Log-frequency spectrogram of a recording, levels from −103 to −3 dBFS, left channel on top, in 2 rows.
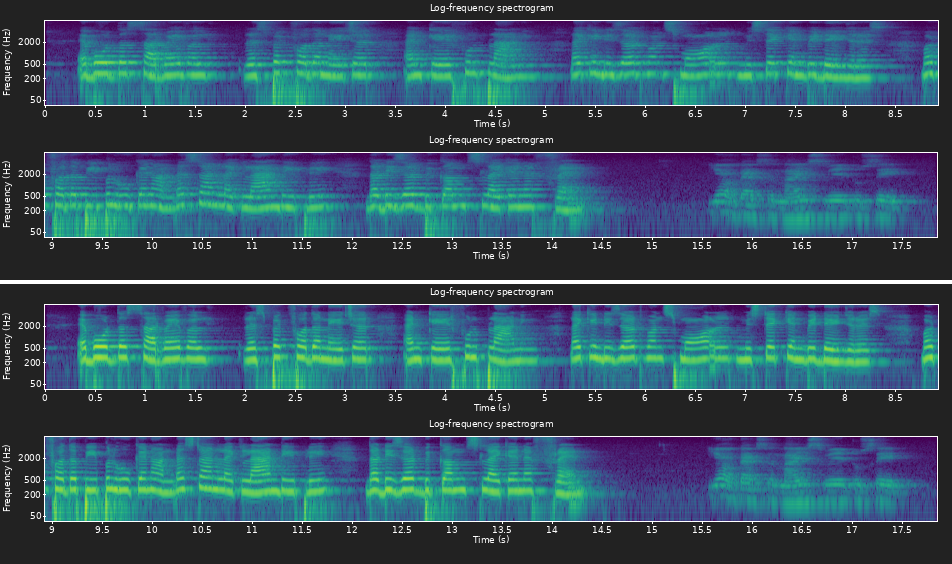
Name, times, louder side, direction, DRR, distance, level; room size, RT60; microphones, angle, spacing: voice 1, 0.3-1.7 2.0-3.3 3.6-4.9 5.3-11.7 12.1-14.3, right 7 dB, 90° right, 8 dB, 0.3 m, -28 dB
voice 2, 15.6-17.4, right 1 dB, 45° right, 5 dB, 0.9 m, -46 dB
8.0 x 3.9 x 3.0 m, 0.77 s
head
